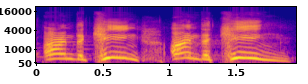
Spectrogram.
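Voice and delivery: high desperate yell of I'm the king; a king shouting his rank in panic; yelling at the top of his lungs. Retold or imitated. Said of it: "yells out at the top of his lungs".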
